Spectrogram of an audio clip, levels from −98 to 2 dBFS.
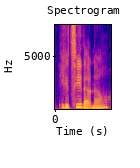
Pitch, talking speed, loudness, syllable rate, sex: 215 Hz, 270 wpm, -15 LUFS, 5.2 syllables/s, female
